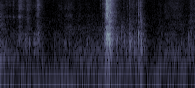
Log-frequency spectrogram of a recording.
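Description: A paper envelope being peeled open by hand, its sticky sealed flap pulled loose with faint paper rustling and one short, sharp rip a little past halfway.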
